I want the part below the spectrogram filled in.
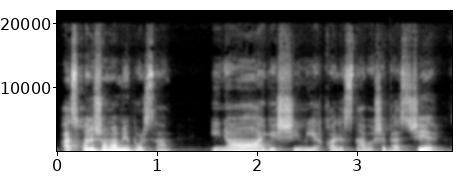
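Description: A woman's voice: low voice, lively intonation, voice pushed down. A woman voicing a pompous middle-aged male pharmacist who lectures at length, in a storybook reading. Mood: lecturing.

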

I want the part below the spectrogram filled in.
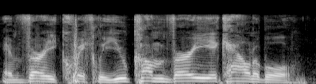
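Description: A man's voice: medium pitch, normal speed, no room sound. A man hosting a podcast, delivering a reflective motivational monologue with frequent rhetorical asides. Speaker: podcast host.

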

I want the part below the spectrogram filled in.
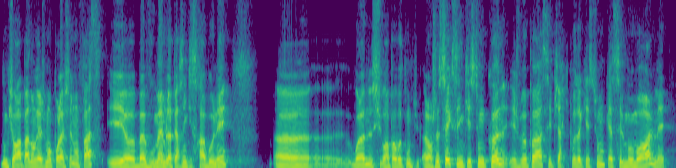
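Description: A man in his thirties with a higher pitch chats live with viewers, answering their questions on his stream as an online video creator. His manner is hesitant and halting, with repeated words as he thinks.

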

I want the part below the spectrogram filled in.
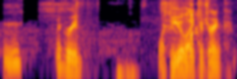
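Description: A man's voice: medium pitch, sing-song, unhurried, creaky, sharp tone, slight background noise. A man playing a tabletop game, improvising in character in a casual, wry, informal way. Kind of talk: casual improvised role-play.

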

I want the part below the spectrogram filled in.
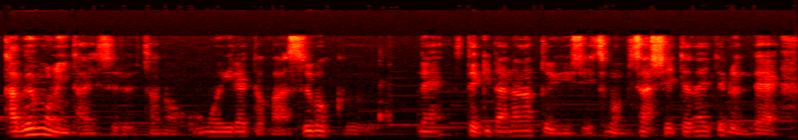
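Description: Hosting a casual radio talk show, a man with a mid-range, darkish voice talks quickly in a polite, rambling, hesitant manner. The talk is a relaxed interview and sign-off chat, heard through a muffled lo-fi recording with faint music behind it.

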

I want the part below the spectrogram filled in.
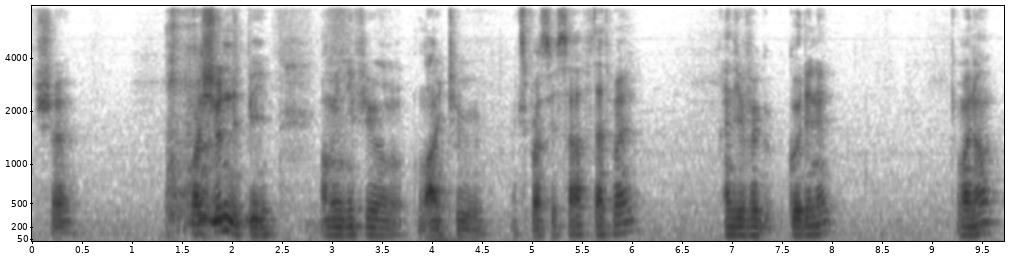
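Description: Gravelly-voiced podcast guest with blunt opinions. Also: low-pitched, unhurried, long pauses, darkish tone, a little hiss or hum. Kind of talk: casual podcast chat.

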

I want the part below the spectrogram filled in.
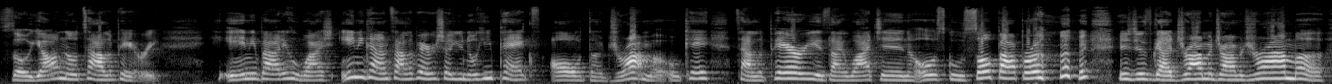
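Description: On her own podcast, a woman chats and rambles in a casual solo format, laughing often even as her voice gives out. Her pitch is fairly high, her speed normal, and her delivery pushed and bright.

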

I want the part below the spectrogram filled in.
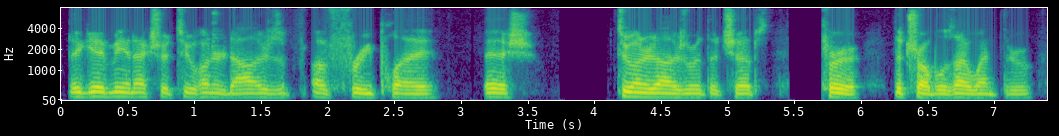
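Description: A man's voice: medium pitch, little pitch movement, moderate pace, a little mellow, no echo, rough recording. Cocky man telling a casual story. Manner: rambling, profane, cocky storyteller. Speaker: podcast co-host.

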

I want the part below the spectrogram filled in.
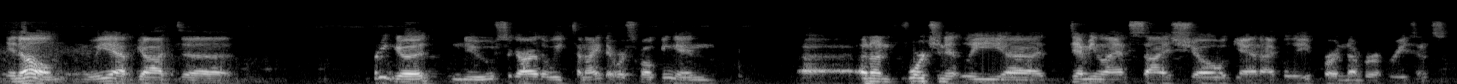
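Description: A man co-hosting a casual show over a telephone line, so muffled that he sounds like he is inside a barrel. He talks in an animated, stumbling way and exclaims "good gracious". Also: mid-range voice, unhurried, slightly rough. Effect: muffled phone line that sounds like he is inside a barrel. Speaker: podcast co-host. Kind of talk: casual chat.

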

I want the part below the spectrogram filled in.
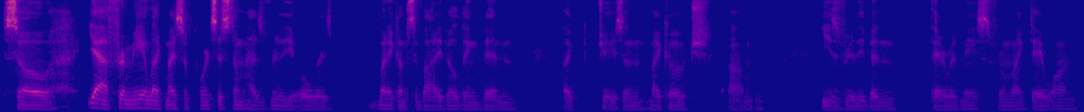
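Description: A young man chatting in an interview, telling stories in a lively way and laughing often. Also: low voice, moderate pace. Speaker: guest bodybuilder. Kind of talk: casual interview chat.

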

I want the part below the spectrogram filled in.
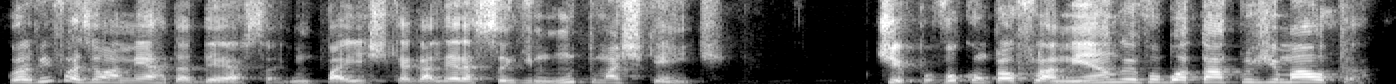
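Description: Emphatic Brazilian man, lively high voice. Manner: emphatic, opinionated, slangy. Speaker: podcast host. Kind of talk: casual football chat.

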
